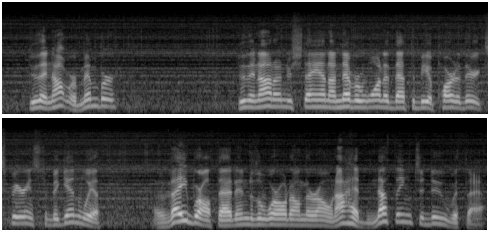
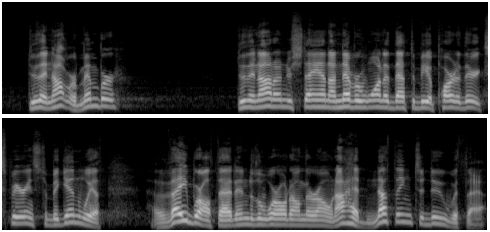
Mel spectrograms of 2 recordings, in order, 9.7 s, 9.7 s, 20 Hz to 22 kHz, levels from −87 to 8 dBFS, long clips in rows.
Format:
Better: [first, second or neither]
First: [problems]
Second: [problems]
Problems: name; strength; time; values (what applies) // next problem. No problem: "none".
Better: second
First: hiss; faint; throughout; 25 dB below the speech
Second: none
